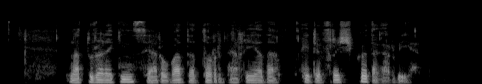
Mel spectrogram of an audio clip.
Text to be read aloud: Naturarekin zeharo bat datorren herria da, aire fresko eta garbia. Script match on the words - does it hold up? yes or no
yes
